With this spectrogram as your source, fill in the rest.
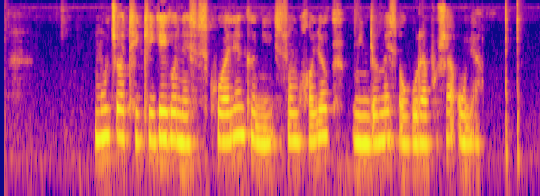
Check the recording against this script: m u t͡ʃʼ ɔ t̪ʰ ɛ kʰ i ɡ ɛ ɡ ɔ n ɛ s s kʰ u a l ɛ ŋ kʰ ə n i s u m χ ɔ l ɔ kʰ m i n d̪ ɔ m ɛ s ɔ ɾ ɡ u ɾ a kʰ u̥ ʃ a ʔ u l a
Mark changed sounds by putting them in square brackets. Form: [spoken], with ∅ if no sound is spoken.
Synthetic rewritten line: m u t͡ʃʼ ɔ t̪ʰ [i] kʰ i ɡ ɛ ɡ ɔ n ɛ s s kʰ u a l ɛ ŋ kʰ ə n i s u m χ ɔ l ɔ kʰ m i n d̪ ɔ m ɛ s ɔ [∅] ɡ u ɾ a [pʰ] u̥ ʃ a ʔ u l a

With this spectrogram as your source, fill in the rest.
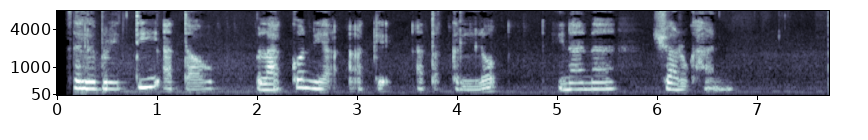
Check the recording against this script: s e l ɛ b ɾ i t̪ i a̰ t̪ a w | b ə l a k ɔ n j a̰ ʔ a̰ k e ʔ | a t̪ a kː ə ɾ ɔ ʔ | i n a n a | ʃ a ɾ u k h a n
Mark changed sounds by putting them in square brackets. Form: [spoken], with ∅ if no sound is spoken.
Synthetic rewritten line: s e l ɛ b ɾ i t̪ i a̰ t̪ a w | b ə l a k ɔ n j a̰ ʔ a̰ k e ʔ | a t̪ a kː ə [l] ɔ ʔ | i n a n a | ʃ a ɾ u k h a n

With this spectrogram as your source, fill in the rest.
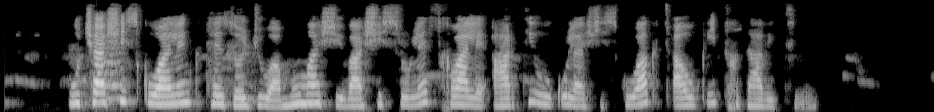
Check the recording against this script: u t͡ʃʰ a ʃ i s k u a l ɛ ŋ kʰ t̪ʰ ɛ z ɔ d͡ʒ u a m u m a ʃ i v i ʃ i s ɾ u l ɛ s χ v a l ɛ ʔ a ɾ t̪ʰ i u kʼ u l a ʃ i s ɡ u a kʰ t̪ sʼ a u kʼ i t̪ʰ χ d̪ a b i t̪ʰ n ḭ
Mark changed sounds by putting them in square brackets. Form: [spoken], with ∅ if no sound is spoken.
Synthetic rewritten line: u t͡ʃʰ a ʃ i s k u a l ɛ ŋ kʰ t̪ʰ ɛ z ɔ d͡ʒ u a m u m a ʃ i v [a] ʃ i s ɾ u l ɛ s χ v a l ɛ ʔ a ɾ t̪ʰ i u kʼ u l a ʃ i s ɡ u a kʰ t̪ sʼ a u kʼ i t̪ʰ χ d̪ a [v] i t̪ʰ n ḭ

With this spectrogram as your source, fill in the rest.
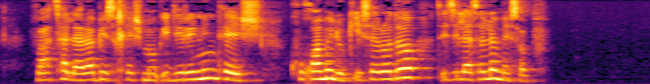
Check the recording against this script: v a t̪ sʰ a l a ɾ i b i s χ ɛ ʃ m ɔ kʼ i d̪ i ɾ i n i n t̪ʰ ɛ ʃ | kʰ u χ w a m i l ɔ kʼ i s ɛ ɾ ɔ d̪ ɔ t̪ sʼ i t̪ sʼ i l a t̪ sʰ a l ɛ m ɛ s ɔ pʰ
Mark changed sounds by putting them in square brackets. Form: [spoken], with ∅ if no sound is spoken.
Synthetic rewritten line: v a t̪ sʰ a l a ɾ [a] b i s χ ɛ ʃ m ɔ kʼ i d̪ i ɾ i n i n t̪ʰ ɛ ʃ | kʰ u χ w a m i l [u] kʼ i s ɛ ɾ ɔ d̪ ɔ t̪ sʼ i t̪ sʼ i l a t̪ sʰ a l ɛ m ɛ s ɔ pʰ

